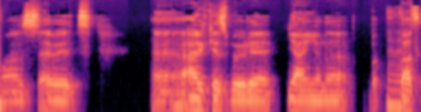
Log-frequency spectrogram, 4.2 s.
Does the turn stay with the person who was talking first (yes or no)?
yes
